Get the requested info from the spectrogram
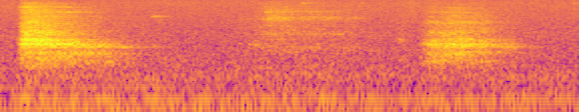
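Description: A woman breathing audibly during a Pilates leg exercise: a louder exhale just after the start that fades over about a second, and a softer breath near the end.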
